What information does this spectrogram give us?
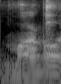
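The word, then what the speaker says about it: Mar-Vell: some shape shape shifting they kind of address how marble is supposed to be pronounced like barbell or marble and barbell sounds better in Wendy Lawson that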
